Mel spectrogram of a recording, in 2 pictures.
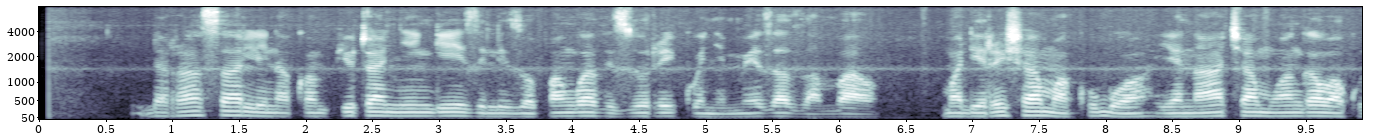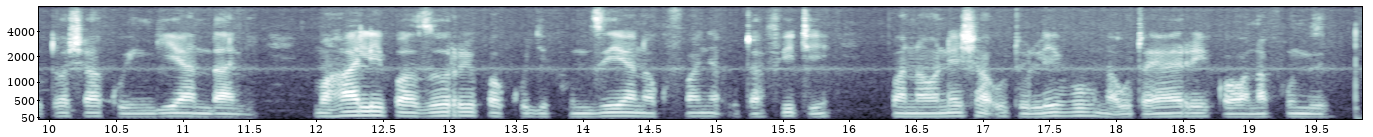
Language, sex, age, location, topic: Swahili, male, 25-35, Nairobi, education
